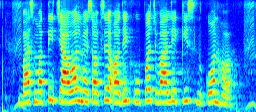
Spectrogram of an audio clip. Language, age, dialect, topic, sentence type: Bhojpuri, 18-24, Southern / Standard, agriculture, question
